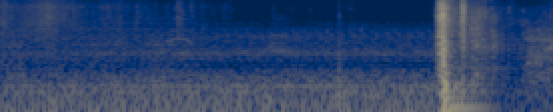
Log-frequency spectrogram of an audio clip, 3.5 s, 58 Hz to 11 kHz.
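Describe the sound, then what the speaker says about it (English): During a solo duck hunt, a single sharp shotgun blast cracks out over a steady outdoor background murmur, then decays quickly. "It took 4 shots for this dude, bro."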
